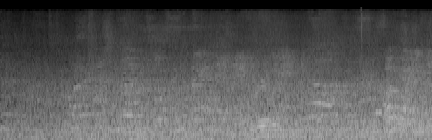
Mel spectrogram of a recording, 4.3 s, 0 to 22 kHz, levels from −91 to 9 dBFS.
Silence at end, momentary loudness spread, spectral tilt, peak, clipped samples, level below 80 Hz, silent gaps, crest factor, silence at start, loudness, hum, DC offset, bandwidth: 0 s; 9 LU; -6 dB/octave; -10 dBFS; under 0.1%; -38 dBFS; none; 16 dB; 0 s; -26 LUFS; none; under 0.1%; 16 kHz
